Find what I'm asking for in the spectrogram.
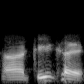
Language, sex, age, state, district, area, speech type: Hindi, male, 60+, Uttar Pradesh, Prayagraj, rural, conversation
